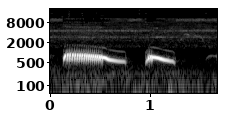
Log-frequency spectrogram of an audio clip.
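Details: Spotted dove, called tekukur, coos with the sound of water behind it: two mellow hollow coos, the first long and sliding downward, the second shorter and also falling, over a low continuous watery murmur.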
